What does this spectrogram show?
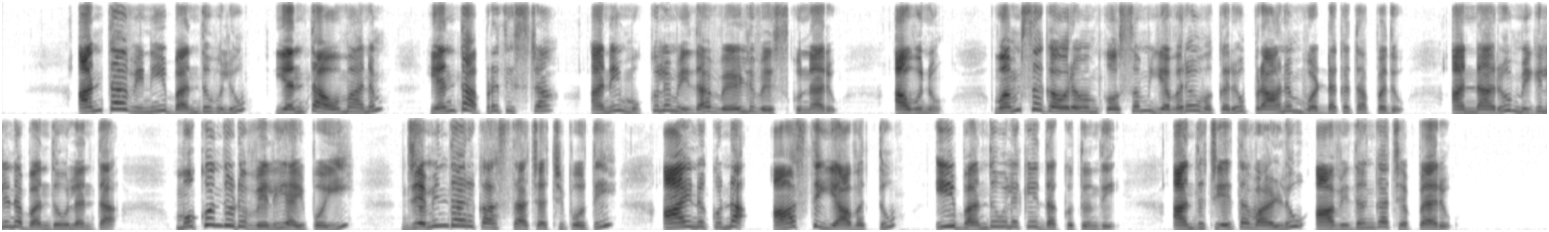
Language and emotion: Telugu, neutral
